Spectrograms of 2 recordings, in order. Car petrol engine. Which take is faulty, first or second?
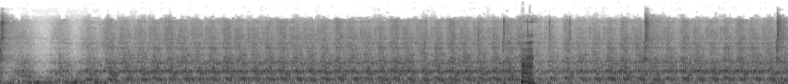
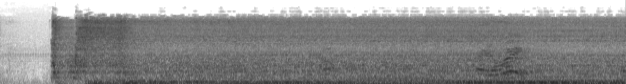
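first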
